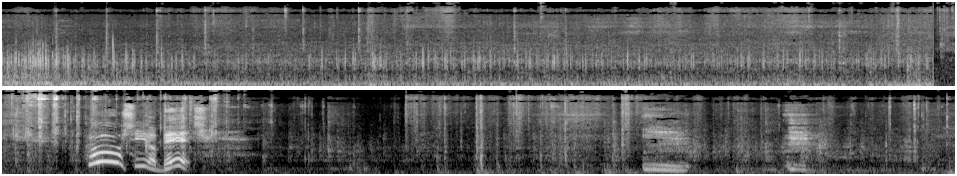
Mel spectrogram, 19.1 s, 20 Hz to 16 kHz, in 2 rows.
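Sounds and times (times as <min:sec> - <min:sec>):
car engine rumbling: 0:00.0 - 0:19.0.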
